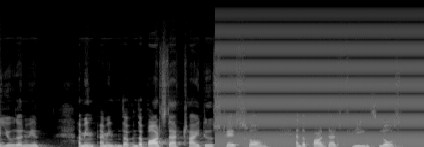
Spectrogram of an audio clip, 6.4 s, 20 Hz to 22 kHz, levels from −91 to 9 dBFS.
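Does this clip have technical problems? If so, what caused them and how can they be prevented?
Yes: DECT cordless phone buzz from 3.23 s to the end, a thin 100 Hz buzz with many harmonics, about 15 dB below the speech. The mechanism is radio bursts from a nearby DECT handset or base arriving every 10 ms and being rectified by the audio circuitry. Its gated, rasping edge distinguishes it from the smoother tone of mains hum. To prevent it, keep DECT phones and bases well away from microphones, cables and interfaces.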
